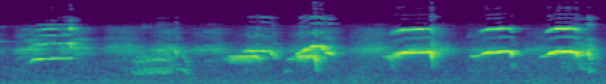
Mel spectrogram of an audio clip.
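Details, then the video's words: Vocal black-capped lory showing its varied voice. Wavering whistles and squeaks lead into three loud, arched whistled notes, each rising then falling, spaced about a second apart. "MASTERAN BURUNG NURI KEPALA HITAM GACOR BISA NGOMONG SUARA BERVARIASI"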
